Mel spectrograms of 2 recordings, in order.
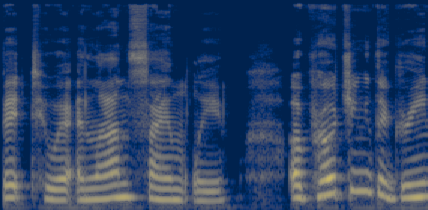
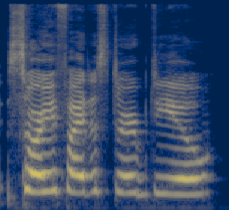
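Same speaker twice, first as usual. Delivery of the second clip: put-on flustered kid; 6 semitones higher, 7 dB louder than usual. A narrator's reading. Embarrassed kid apologises to hero.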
